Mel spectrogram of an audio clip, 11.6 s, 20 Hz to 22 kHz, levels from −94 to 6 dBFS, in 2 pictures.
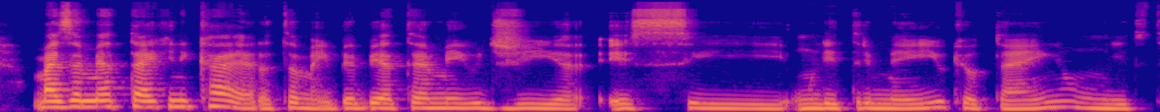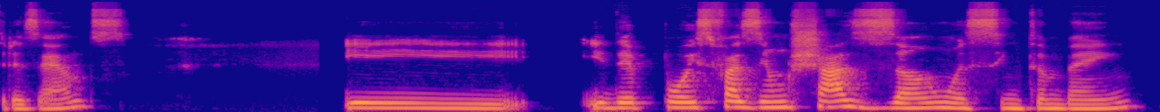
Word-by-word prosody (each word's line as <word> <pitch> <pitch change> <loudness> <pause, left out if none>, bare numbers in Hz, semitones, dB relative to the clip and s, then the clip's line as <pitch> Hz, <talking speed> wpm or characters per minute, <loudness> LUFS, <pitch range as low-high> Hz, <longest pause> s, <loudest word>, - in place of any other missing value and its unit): mas 205 +1 +6
a - - +5
minha 215 0 +3
técnica 220 +1 +1
era 170 -7 +1
também 160 0 -2
beber 170 +1 0
até 170 +2 -1
meio-dia 165 -2 -1
esse 155 0 -1
1 160 +2 +1
litro 165 +1 0
e - - +1
meio 160 +5 0
que 175 - -4
eu 155 - -2
tenho, 160 +7 -3
1 165 -3 -1
litro 155 0 -3
e - - -37
300 155 +9 -3 1.2
e 170 -3 -1 0.3
e 180 - 0
depois 185 +2 +1
fazer 200 -2 +3
um 205 - +2
chazão 185 -4 +2
assim 165 -1 +1
também, 160 +2 -1
170 Hz, 150 wpm, -23 LUFS, 160-190 Hz, 1.2 s, mas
